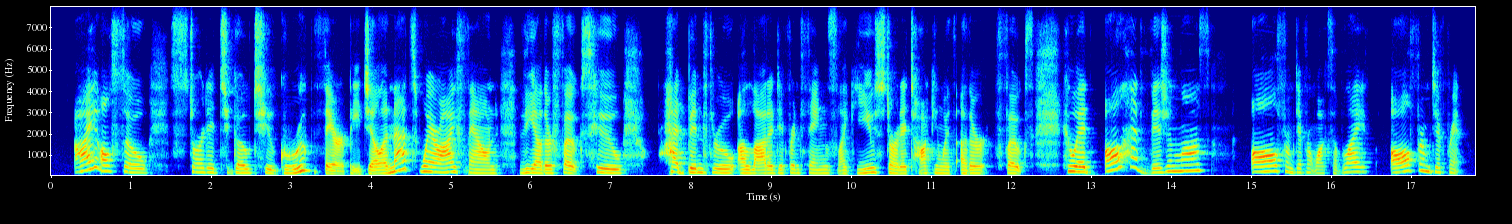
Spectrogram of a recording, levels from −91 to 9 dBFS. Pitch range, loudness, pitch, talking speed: 170-230 Hz, -20 LUFS, 190 Hz, 160 wpm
